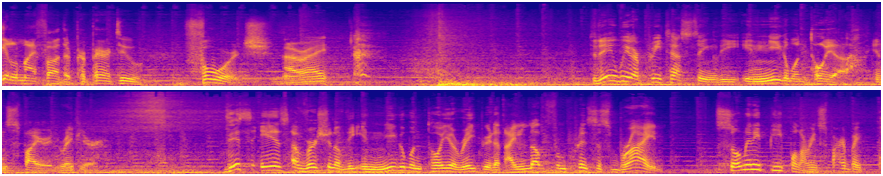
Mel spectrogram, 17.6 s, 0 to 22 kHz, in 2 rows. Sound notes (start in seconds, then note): 3.4 chuckles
